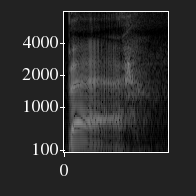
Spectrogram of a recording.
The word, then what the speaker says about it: Bare: Then bear. Yes, we have PEAR and we have bear. The logo for bear is a bear, but it's not spelt that way. It's spelt in terms of bare metal.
